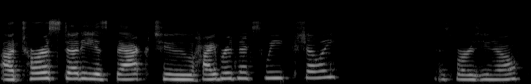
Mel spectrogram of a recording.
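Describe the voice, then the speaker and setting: A woman's voice: fairly high pitch, fairly even intonation, a little slow. A woman leading a service, reciting blessings with casual, friendly asides. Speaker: service leader.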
